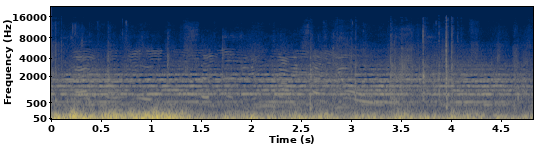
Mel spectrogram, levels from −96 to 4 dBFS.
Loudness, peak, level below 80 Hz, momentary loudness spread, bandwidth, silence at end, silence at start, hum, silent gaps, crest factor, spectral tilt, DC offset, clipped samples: -32 LUFS; -12 dBFS; -30 dBFS; 10 LU; 8.8 kHz; 0 s; 0 s; none; none; 16 dB; -7.5 dB/octave; under 0.1%; under 0.1%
